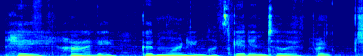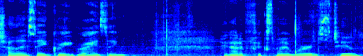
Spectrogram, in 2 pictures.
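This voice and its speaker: A woman with a deep, sultry, husky smoker's voice gives a soft-spoken, casual tarot reading in a halting, informal way. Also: level tone, noisy background. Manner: halting, informal, with pauses and frequent "like". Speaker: tarot card reader.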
